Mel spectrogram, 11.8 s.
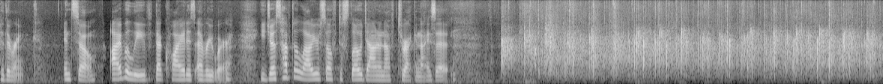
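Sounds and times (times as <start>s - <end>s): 
speech: 0.0s - 6.8s
crowd applauding: 6.7s - 11.7s.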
